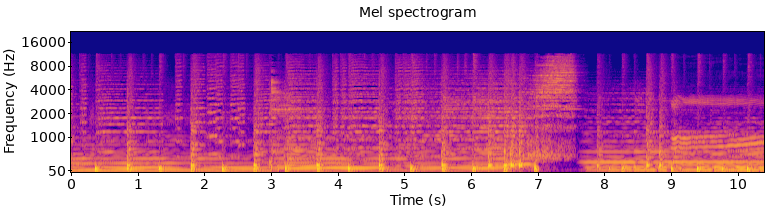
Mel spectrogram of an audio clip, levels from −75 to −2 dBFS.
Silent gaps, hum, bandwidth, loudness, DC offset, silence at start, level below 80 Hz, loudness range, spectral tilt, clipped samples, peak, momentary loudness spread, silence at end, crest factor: none; none; 12 kHz; -17 LUFS; under 0.1%; 0 s; -24 dBFS; 2 LU; -5 dB/octave; under 0.1%; 0 dBFS; 5 LU; 0 s; 16 dB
